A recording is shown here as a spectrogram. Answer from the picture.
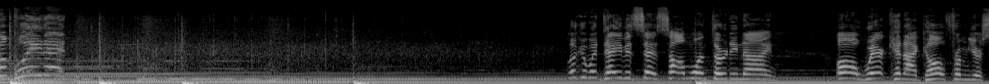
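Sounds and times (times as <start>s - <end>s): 
audience clapping: 0.0s - 6.4s
speech: 5.8s - 7.8s, 8.4s - 9.8s.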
